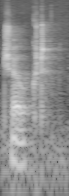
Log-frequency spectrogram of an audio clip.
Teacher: you're going to burst out the air all at once choke it's a very like Light release of the K and then the stronger release of the tea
